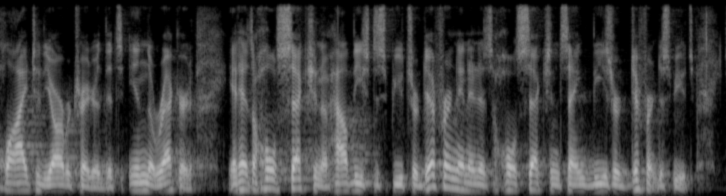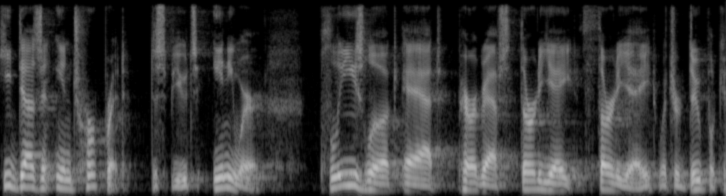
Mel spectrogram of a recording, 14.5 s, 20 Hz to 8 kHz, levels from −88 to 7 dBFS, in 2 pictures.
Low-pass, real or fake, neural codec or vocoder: 7.2 kHz; real; none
